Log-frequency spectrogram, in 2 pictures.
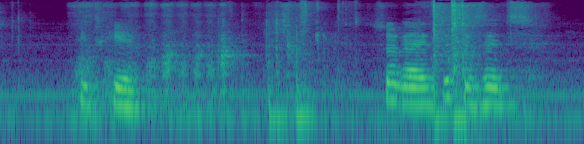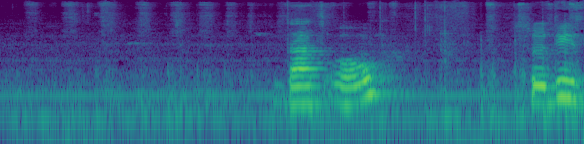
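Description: A pencil scratches lightly across paper.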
